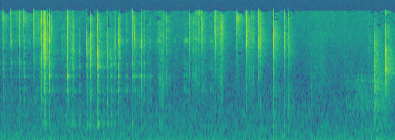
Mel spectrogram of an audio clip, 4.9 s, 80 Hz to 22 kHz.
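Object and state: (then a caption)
Rock-salt lamp scratched and tapped. Long nails scratch and tap the rough surface of a large, solid pink Himalayan rock-salt lamp on a wooden base. The result is a rapid run of dry, crisp clicks and gritty scrapes, bright and centred around 3 kHz, each dying away almost instantly. A quieter scratchy stretch follows, ending in one sharp, louder tap near the close.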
